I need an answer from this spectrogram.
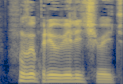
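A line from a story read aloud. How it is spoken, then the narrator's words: Laughing. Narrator (Russian): засмеялся Мартин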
